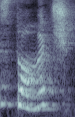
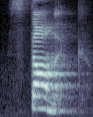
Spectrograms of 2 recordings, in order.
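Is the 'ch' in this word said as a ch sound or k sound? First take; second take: ch sound; k sound. First: The middle is said with a ch sound. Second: The middle is said with a k sound. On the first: The speaker calls it wrong. "Don't say stomach. This is not stomach" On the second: The speaker calls it right. "This is stomach"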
